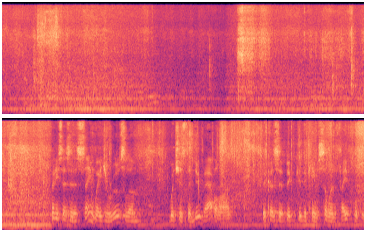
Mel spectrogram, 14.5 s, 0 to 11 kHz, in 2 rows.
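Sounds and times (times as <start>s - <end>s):
low hum: 0.0s - 14.4s
nose blowing: 4.7s - 5.4s
speech: 8.2s - 14.4s.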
